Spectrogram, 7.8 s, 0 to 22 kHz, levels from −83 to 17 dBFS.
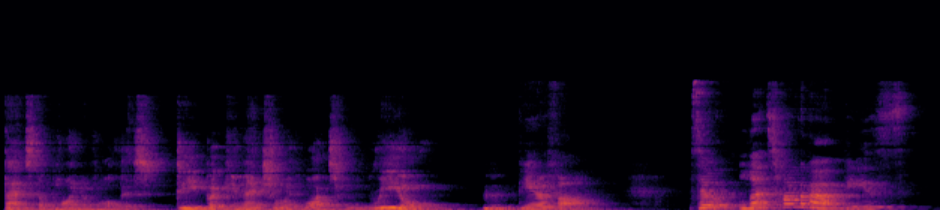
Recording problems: off-mic speech; far
room echo; noticeable; dies away in 0.6 s

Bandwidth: 13.5 kHz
